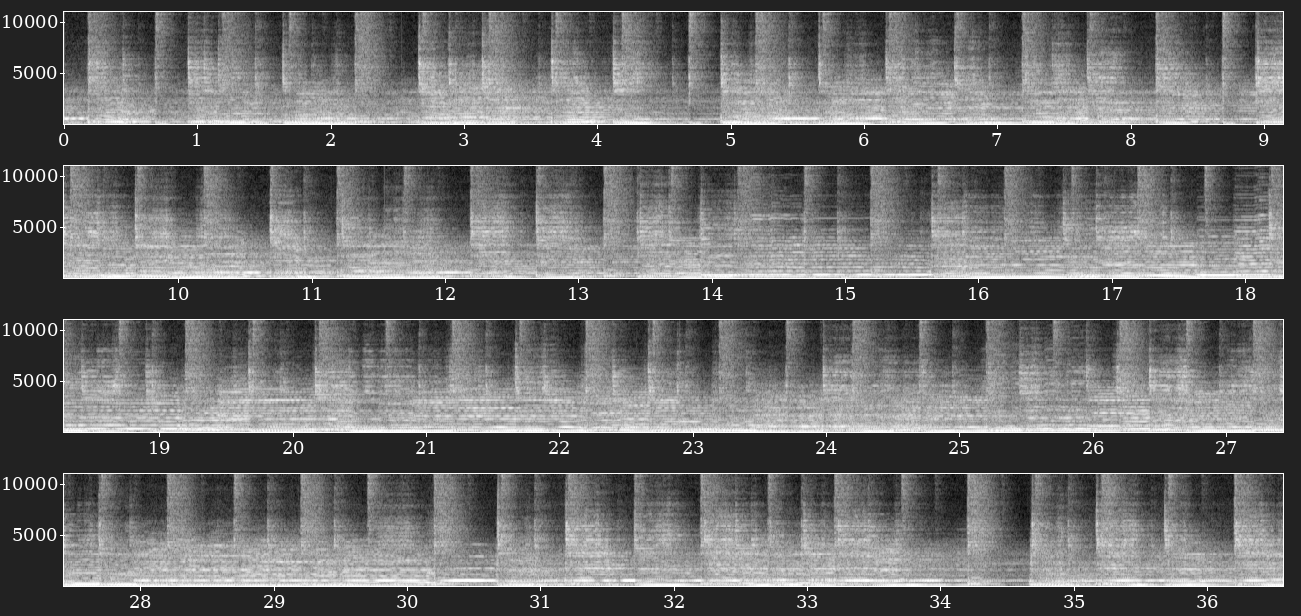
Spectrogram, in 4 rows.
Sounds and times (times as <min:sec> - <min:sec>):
Bass guitar: 0:00.0 - 0:36.5.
